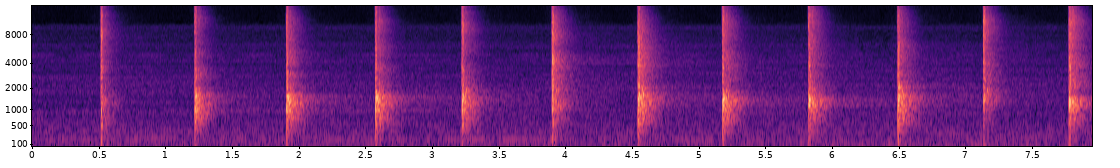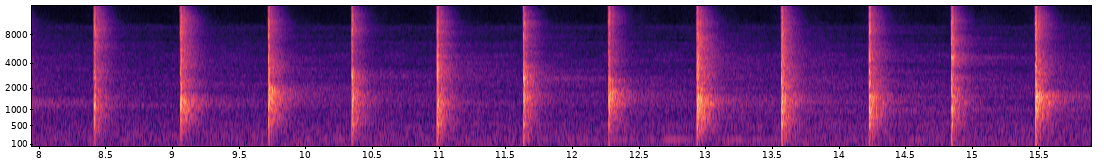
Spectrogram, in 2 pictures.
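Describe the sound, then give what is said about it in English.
A long, steady run of single hand claps, roughly two dozen, each sharp and crisp, evenly spaced about two per second over a quiet background with no voices. “Clap once for each person.”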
